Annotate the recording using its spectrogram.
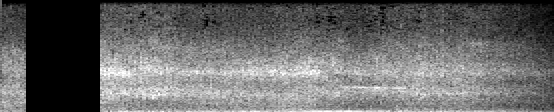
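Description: Cars and motorcycles drive past on a city street.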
